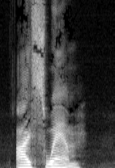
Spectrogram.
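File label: "I swam", English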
